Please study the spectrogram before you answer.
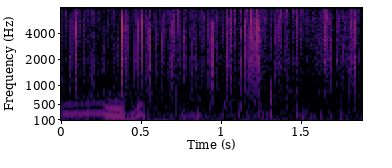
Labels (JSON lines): {"label": "biophony, cascading saw", "recorder": "SoundTrap 600 or HydroMoth"}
